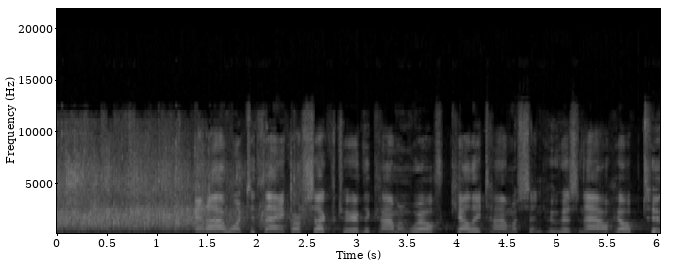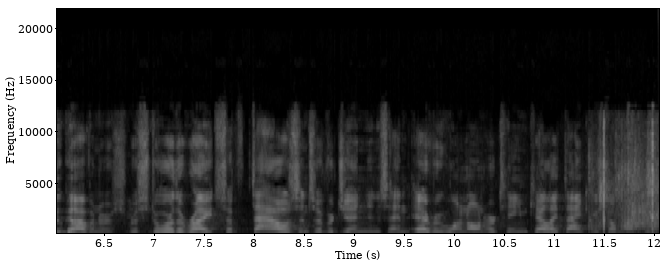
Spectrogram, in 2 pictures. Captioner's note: applause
